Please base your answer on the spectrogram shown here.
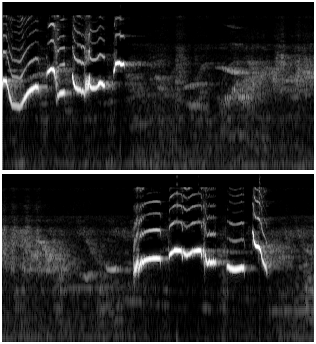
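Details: Oriental magpie-robin singing as a lure for other magpie-robins: bright, slurred whistles with strong overtones in two bursts, the first opening the recording and the second near the end, with a softer buzzy chatter between them.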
